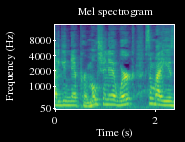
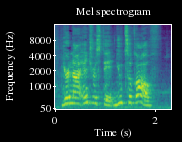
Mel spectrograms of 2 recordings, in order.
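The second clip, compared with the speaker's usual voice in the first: normal talking voice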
